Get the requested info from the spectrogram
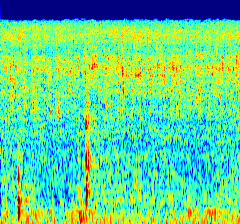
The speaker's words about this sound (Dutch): Maar vorige keer, ah, ik ga de afwasborstel even in de vaatwasser doen. Maar de vaat is dus schoon en ik doe daar nog vaten bij die ik nu was.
